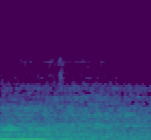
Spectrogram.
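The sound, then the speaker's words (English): A tractor engine drones steadily, a continuous low rumble with a faint tonal hum and no speech over it. “Tractor.”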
